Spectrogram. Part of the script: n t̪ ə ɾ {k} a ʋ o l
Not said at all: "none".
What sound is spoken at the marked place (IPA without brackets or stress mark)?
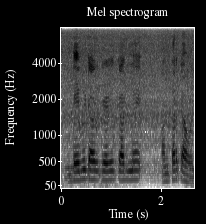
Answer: k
